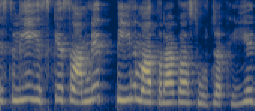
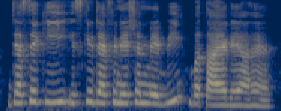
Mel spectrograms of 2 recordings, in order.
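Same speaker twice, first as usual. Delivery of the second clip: normal talking voice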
